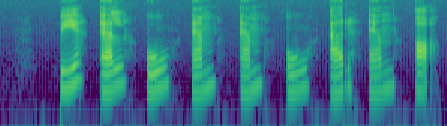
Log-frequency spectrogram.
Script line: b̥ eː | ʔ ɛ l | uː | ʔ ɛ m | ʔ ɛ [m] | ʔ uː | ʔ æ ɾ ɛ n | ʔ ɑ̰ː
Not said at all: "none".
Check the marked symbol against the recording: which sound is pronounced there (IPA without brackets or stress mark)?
m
